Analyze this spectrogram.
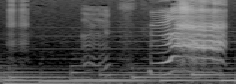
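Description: A faint infant cry comes from a baby who may be sick and is crying inconsolably while its mother tries to soothe it. Soft whimpers swell into a brief, louder wail near the end, over a steady low tonal backing.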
